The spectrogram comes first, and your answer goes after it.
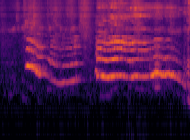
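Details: Pit Bull, a male pet dog, howling to beg for more chicken after being told none is left: two drawn-out tonal howls, the first sliding downward, the second longer and level with a wavering end, while his owner talks to him.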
